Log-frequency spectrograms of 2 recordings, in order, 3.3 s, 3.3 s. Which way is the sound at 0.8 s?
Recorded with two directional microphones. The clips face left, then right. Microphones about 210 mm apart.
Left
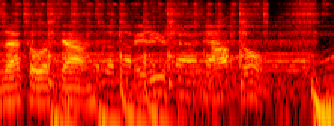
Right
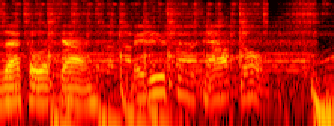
Centre (ahead or behind).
